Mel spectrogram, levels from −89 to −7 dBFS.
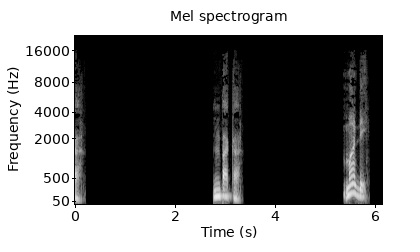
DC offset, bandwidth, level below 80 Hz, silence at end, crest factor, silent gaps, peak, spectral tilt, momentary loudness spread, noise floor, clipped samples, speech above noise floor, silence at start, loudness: under 0.1%; 14.5 kHz; -50 dBFS; 0.3 s; 22 dB; 0.27-2.75 s, 3.41-5.34 s; -6 dBFS; -7 dB/octave; 13 LU; under -90 dBFS; under 0.1%; over 69 dB; 0 s; -23 LUFS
